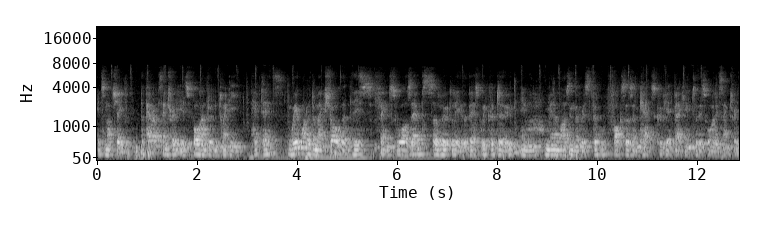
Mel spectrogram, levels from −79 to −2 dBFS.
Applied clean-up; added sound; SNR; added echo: none; Wind / Boat, Water vehicle; 17 dB; reverberation time 2.2 s.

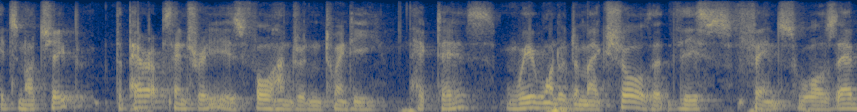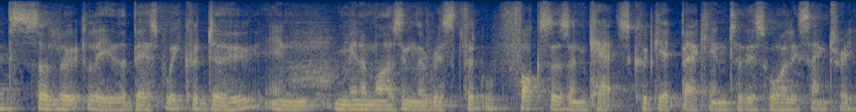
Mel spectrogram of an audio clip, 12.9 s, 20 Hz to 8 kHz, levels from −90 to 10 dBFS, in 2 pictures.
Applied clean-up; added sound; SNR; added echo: none; none; none; none.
